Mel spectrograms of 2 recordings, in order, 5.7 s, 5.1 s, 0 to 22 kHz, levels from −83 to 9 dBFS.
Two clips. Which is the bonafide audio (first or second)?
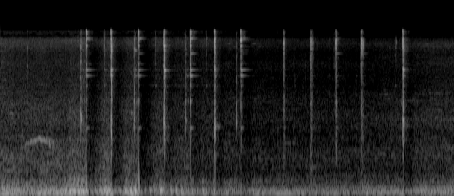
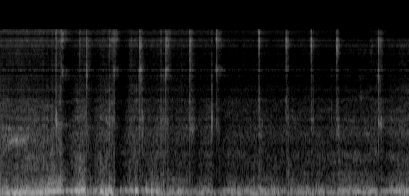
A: first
